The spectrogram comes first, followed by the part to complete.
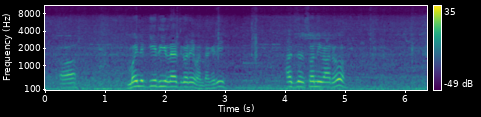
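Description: A man talking to the camera in short phrases, over steady street traffic noise.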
